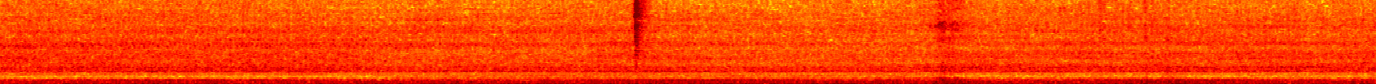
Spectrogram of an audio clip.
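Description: Diesel engine of a John Deere wheel loader running steadily, with a constant tone over its noise, while it tips a bucket of soil into a trailer. Two short sharp clicks come about halfway through and again a couple of seconds later.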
